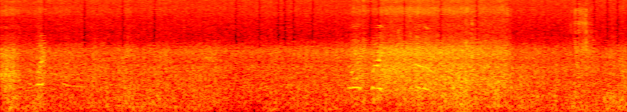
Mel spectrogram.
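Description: Steady wash of ocean surf, with wind rushing across the microphone; the wash swells a little in the second half.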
